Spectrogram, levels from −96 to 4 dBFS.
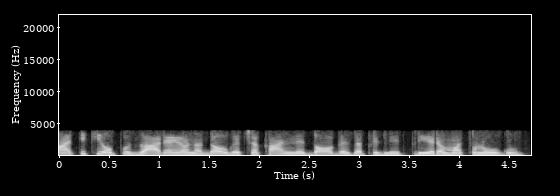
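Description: Throughout the speech, the G.723.1 codec leaves heavy damage. Its rate of about 6 kbit/s keeps nothing above 4 kHz. The voice model updates only in 30 ms frames. So the speech sounds muffled and hoarse. Consonants blur together.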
